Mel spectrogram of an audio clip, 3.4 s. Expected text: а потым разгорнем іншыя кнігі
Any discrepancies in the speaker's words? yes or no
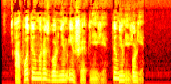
yes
